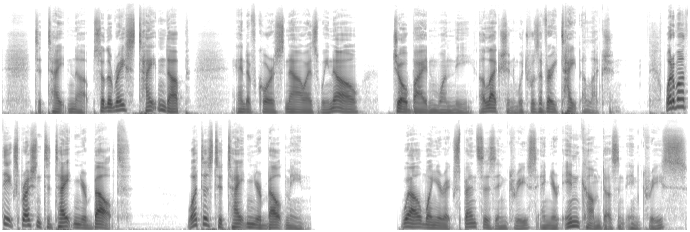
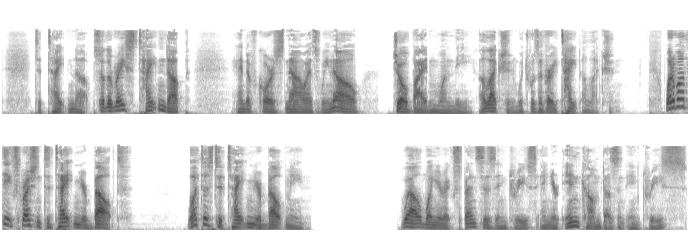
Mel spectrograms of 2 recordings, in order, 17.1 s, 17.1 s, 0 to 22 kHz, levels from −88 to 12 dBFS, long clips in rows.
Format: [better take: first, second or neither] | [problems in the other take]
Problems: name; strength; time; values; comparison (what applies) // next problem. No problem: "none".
first | garbled, watery; badly; nothing above 7.5 kHz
